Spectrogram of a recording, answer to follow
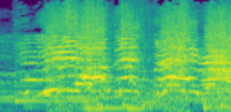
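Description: A group of children shouting together in two drawn-out, wavering cries, the second starting about a second and a half in.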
